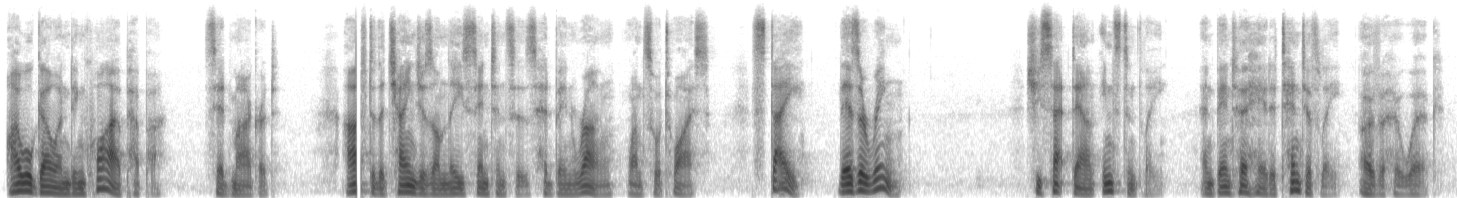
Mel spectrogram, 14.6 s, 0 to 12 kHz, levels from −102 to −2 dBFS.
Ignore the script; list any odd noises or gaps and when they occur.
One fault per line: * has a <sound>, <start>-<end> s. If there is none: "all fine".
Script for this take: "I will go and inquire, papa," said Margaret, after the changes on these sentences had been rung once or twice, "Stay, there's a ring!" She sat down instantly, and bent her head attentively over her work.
* has a dropout, 3.6-3.6 s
